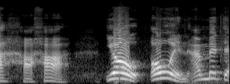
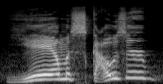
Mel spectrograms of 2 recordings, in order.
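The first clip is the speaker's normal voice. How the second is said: slow Scouse impression leaping very high at the end; put-on Scouse accent; 10 semitones higher, 4 dB louder than usual. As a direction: read it as an exaggerated Scouser, pitched up. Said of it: "he says".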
